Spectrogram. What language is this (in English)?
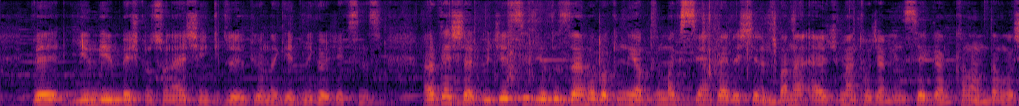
Turkish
